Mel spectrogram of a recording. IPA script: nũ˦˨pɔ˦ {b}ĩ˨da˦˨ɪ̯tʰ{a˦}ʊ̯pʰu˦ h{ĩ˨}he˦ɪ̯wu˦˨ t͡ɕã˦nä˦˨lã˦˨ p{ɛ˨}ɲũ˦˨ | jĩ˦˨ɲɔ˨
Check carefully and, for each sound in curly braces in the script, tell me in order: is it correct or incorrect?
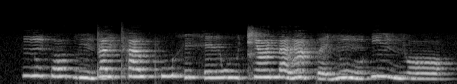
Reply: correct, correct, incorrect, correct

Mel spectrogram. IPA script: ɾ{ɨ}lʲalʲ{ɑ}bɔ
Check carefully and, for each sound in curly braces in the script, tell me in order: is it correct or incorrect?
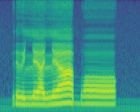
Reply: correct, incorrect

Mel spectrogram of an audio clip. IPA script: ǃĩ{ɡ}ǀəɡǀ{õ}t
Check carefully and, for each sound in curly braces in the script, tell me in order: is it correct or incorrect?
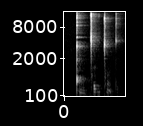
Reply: correct, correct

